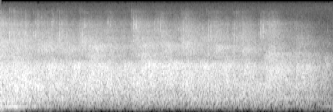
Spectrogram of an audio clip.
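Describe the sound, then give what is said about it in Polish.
An audience at a Literacki Sopot book event claps steadily to welcome the book's authors, Dyba and Adam Lach, a dense crackle of many hands that holds fairly even throughout and fades slightly at the end, with no voices on top. “E, jej autorami i autorkami jest e, Dyba i Adam Lachowie, których przywitajmy wielkimi brawami.”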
